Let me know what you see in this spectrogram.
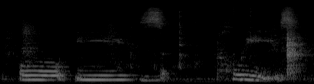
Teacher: that S is one of those ones that kind of makes the Z sound. It's not really obvious, and you have to kind of adjust your voice when you read.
